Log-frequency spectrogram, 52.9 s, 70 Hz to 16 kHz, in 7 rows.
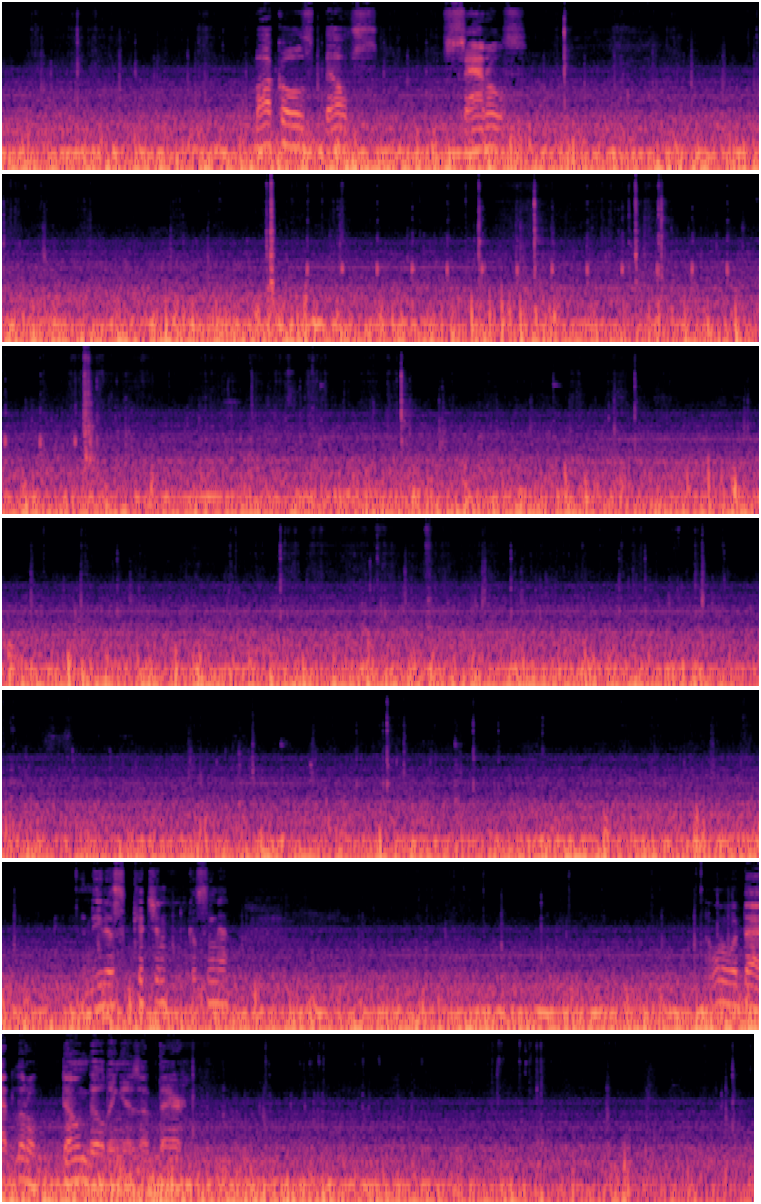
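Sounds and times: car engine and road rumble: 0.0s - 52.9s.

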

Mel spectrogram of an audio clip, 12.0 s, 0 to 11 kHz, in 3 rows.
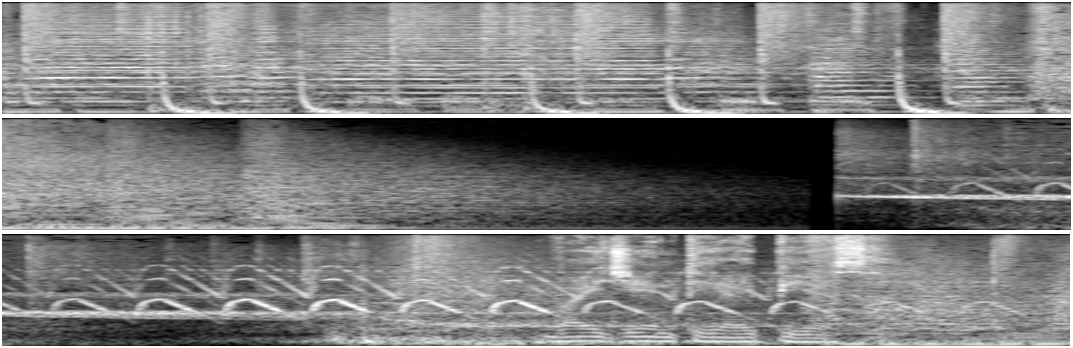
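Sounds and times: police siren yelping: 7.2s - 11.9s.

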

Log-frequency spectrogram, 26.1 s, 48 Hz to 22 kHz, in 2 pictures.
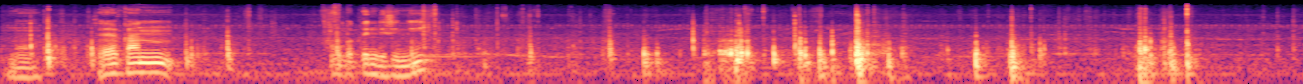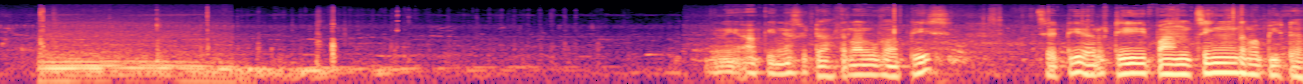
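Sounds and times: steady low hum: 13.4s - 26.0s.

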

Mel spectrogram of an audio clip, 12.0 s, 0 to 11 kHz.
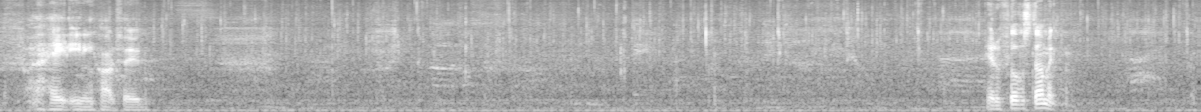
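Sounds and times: low room hum: 0.0s - 12.0s
person chewing food: 1.7s - 9.5s, 10.8s - 12.0s.

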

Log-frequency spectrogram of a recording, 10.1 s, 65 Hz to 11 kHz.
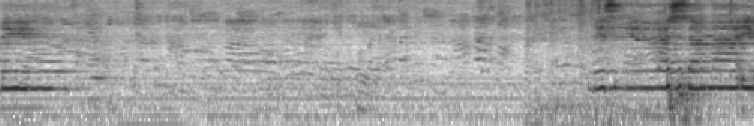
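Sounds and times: girl chanting through loudspeaker: 0.0s - 4.0s, 7.8s - 10.0s
children chattering: 0.0s - 10.0s.

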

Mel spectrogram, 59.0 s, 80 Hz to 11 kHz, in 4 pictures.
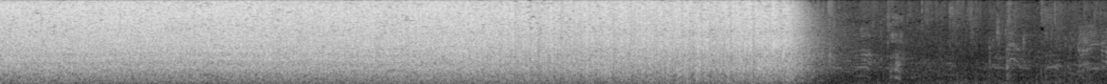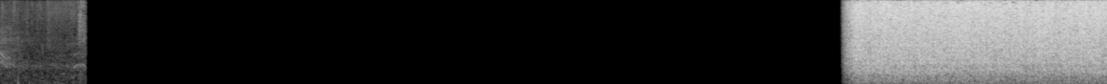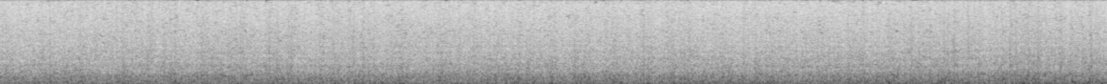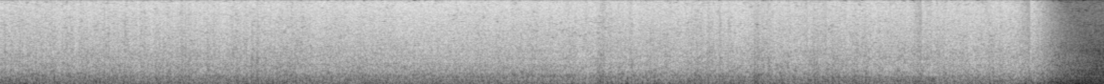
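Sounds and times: firecrackers crackling: 0.0s - 14.9s, 26.0s - 59.0s.

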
